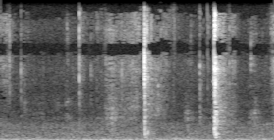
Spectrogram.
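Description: Faint wet mouth clicks of a person chewing a sandwich with the mouth closed, a few sharp ticks with the loudest about one and a half seconds in.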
